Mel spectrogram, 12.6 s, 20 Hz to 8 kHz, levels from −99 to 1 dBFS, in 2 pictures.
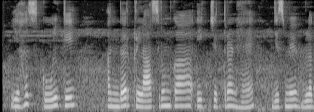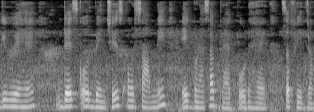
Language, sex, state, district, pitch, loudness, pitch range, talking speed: Hindi, female, Jharkhand, Sahebganj, 175 Hz, -23 LUFS, 160-190 Hz, 130 wpm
